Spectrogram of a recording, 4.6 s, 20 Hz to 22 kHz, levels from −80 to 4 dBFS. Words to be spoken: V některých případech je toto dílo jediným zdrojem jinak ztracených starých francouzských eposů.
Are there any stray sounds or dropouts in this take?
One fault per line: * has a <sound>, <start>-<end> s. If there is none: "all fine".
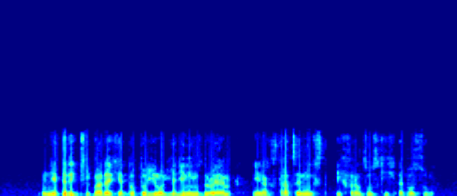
* has a dropout, 3.2-3.4 s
